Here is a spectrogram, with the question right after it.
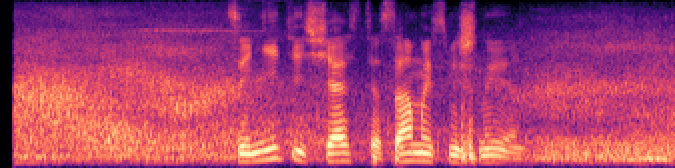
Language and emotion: Russian, positive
